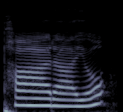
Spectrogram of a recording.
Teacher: But here ryul is pronounced as r, parayo, because this syllable produces a vowel sound, a. And when ryul is placed between vowel sounds, it's pronounced as r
